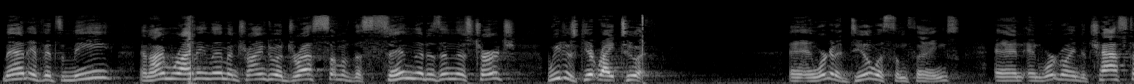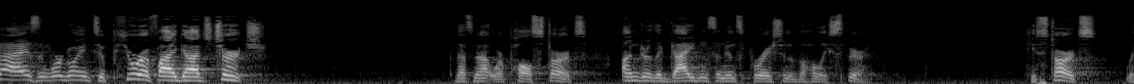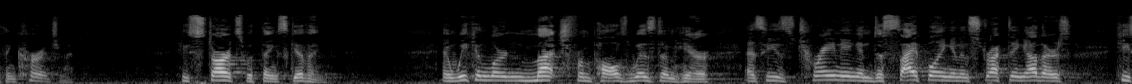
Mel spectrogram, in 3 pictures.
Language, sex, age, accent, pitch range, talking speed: English, male, 40-59, American, 155-205 Hz, 155 wpm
